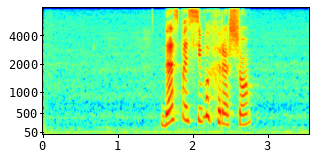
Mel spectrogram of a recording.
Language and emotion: Russian, positive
